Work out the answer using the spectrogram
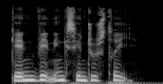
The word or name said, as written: genvindingsindustri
